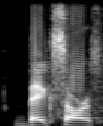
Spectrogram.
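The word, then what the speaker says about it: Bexar: $4.99 and jafria is $26.99 jafria is $26.99 Bear's pronounced bear Chad it's a county in Texas the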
